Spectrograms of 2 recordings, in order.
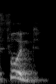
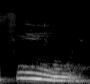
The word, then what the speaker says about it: food: the vowel length here indians do not make use of the long vowel for for the word food we tend to pronounce this word as food if you say food a native year would hear it as foot because it's the short vowel in foot and a long vowel in food right these are the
